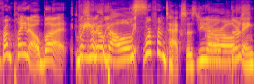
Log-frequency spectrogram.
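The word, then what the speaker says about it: Bealls: And if you know how to spell Bells if you know how to pronounce Bells properly, you know you're from South Texas, right? Everyone else has Beals. Yes. Exactly. It's Bells.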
